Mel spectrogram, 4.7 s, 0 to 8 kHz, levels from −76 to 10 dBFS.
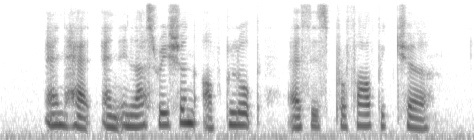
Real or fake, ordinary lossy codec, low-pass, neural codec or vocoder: real; none; 7.2 kHz; none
